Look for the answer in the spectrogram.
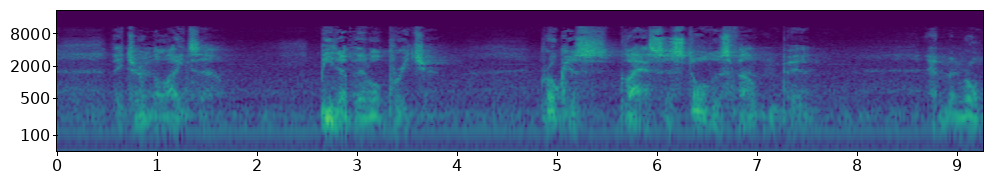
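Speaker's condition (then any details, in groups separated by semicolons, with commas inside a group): Laryngeal cancer; vocal cord cancer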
